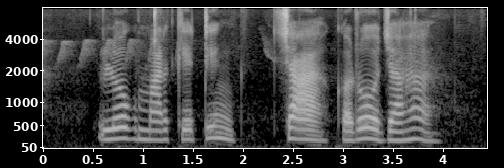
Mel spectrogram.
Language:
Magahi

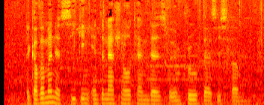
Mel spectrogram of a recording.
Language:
English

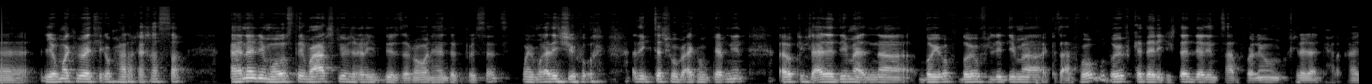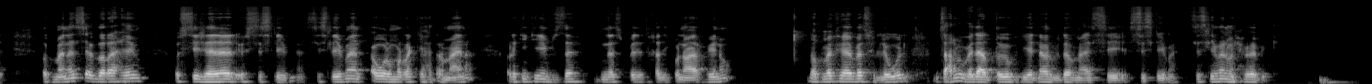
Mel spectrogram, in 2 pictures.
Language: Arabic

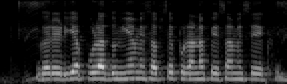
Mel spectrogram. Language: Magahi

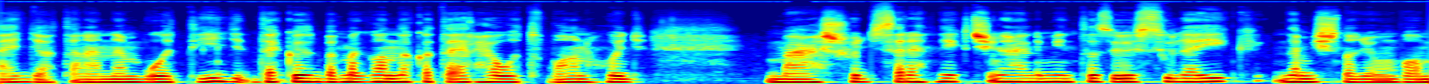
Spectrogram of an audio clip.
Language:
Hungarian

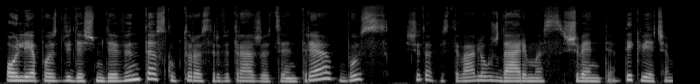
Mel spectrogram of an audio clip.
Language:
Lithuanian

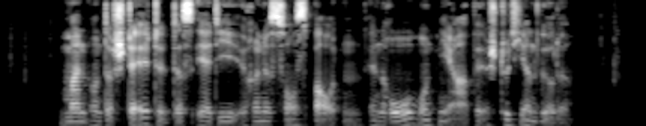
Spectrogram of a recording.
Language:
German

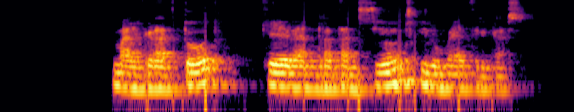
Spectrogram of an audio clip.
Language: Catalan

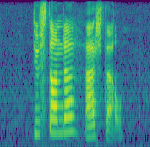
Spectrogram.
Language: Afrikaans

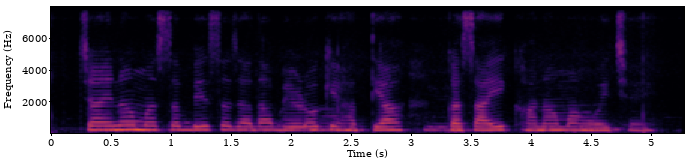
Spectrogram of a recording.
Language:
Maithili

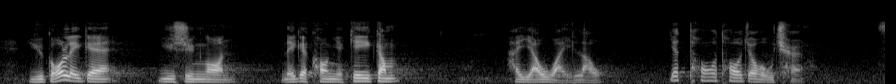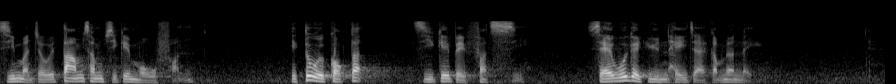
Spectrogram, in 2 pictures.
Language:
Cantonese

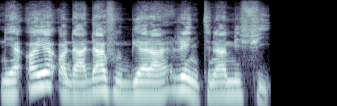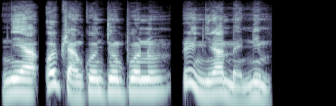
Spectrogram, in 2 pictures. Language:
Akan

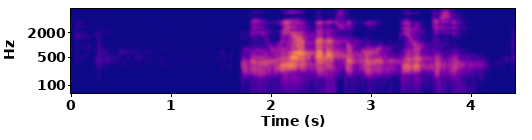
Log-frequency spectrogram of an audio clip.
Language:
Baatonum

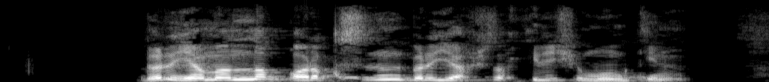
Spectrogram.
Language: Uyghur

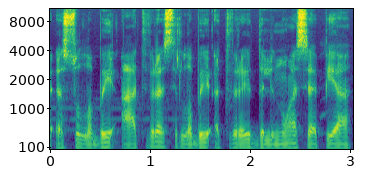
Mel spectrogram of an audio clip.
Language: Lithuanian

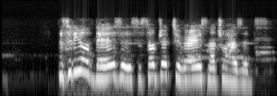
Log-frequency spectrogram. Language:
English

